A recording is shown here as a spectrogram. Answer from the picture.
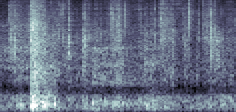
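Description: Cardboard box being gripped and tugged, its sides and flaps scraping and crackling, with one sharper crack near the start.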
